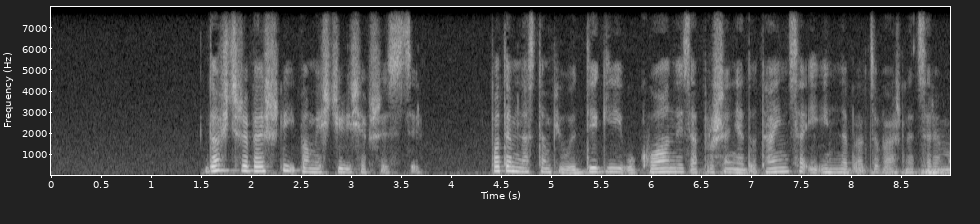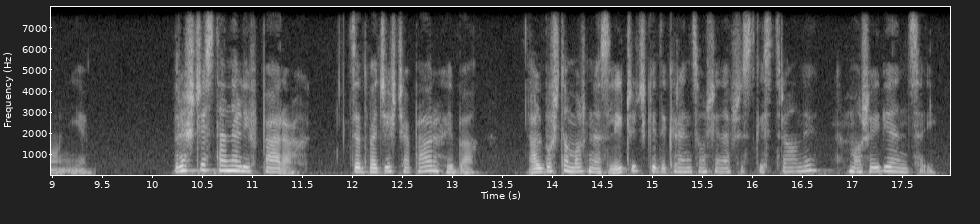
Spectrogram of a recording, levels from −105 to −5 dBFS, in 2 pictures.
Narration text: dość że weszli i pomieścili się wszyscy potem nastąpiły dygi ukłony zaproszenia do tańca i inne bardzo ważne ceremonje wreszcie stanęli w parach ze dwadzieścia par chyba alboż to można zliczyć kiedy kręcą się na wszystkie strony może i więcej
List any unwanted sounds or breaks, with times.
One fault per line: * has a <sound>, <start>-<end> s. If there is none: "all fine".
all fine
